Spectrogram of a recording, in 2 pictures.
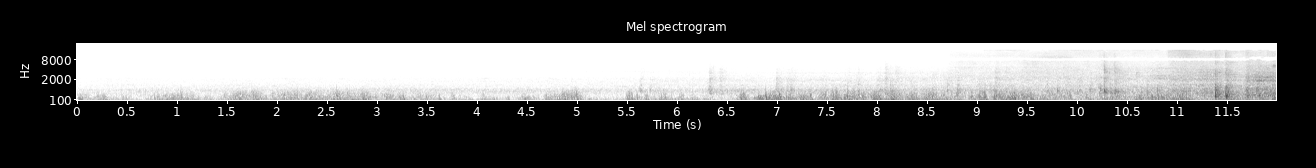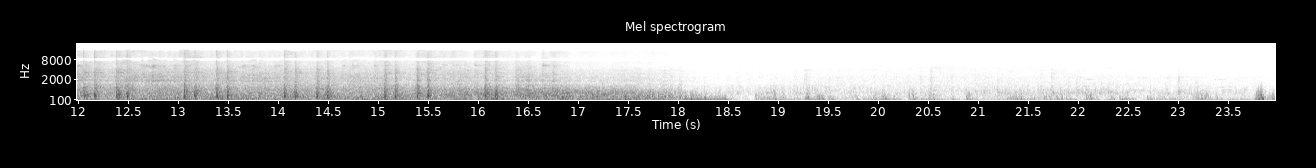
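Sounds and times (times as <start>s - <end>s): electric train passing: 1.6s - 23.9s
wheels clattering over rail joints: 6.3s - 17.4s.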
